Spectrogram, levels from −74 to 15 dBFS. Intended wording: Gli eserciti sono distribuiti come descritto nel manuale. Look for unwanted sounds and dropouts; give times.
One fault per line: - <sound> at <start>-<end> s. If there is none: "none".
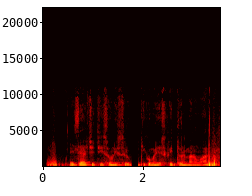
- dropout at 1.8-1.9 s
